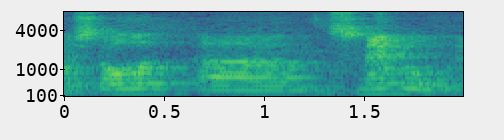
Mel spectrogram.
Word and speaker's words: SMCAKL: to stall it um smackle is the the U strangely pronounced hashtag and as you'll see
